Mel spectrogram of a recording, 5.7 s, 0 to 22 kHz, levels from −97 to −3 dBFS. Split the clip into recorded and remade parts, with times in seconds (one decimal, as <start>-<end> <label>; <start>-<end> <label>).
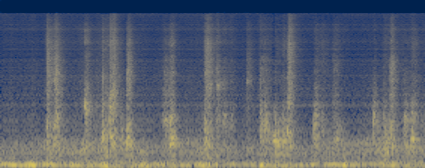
0.0-5.7 remade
